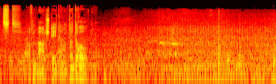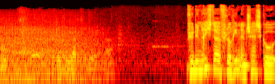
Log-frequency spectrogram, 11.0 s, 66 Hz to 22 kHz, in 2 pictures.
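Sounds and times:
vehicle engine idling: 0.0 - 8.3
street ambience: 0.0 - 10.8.

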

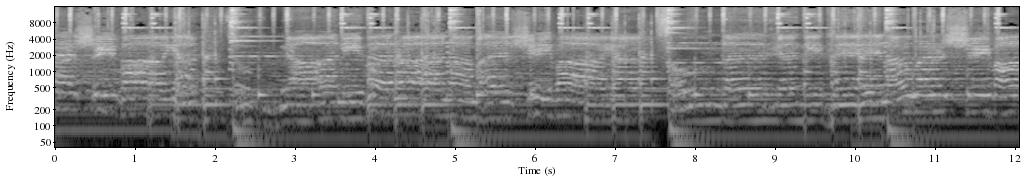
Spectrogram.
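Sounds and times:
devotional chant singing: 0.0 - 12.0
instrumental music: 0.0 - 12.0
deep low beat: 1.5 - 8.6, 9.4 - 11.2.

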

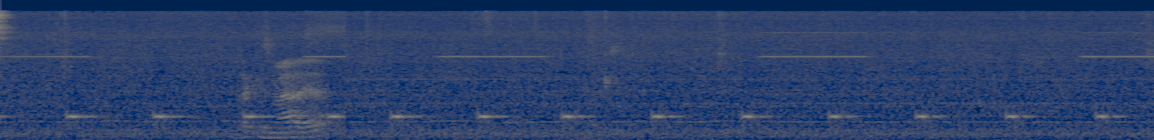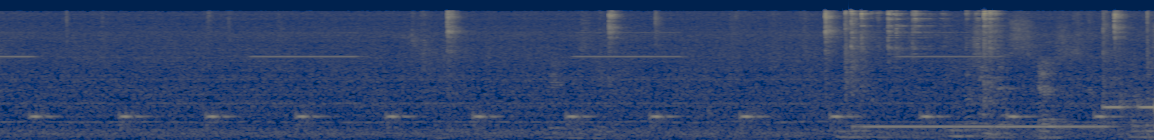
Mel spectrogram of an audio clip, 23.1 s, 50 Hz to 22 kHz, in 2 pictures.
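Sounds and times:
patient monitor beeping: 0.0 - 23.0.

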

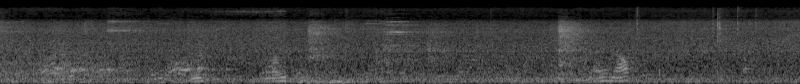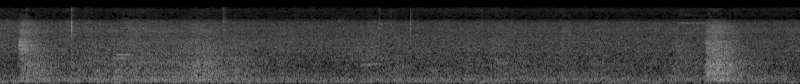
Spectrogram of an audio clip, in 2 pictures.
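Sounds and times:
workshop machinery hissing: 0.0 - 16.0.

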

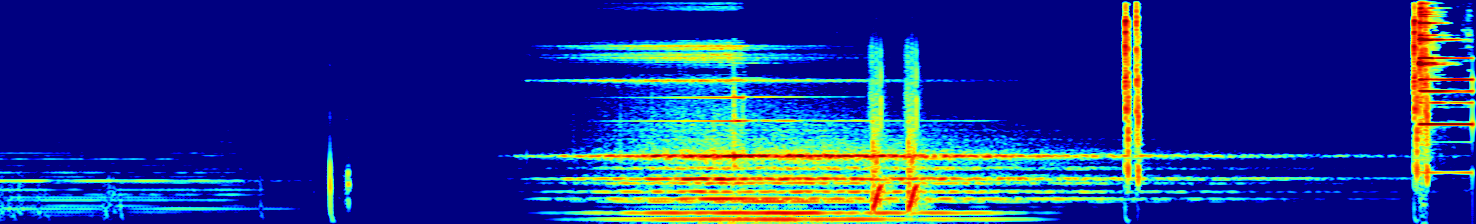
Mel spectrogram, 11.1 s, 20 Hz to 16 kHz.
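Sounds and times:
notification bell ding: 10.6 - 11.0
ringing chime: 10.6 - 11.0.

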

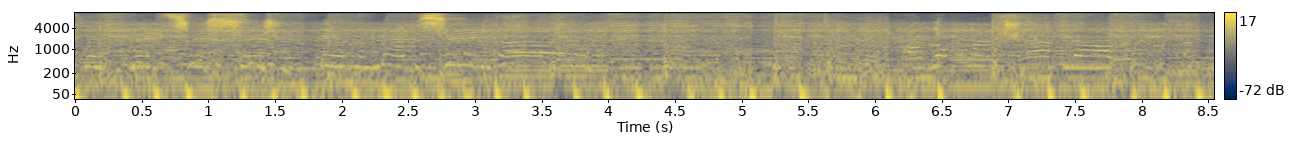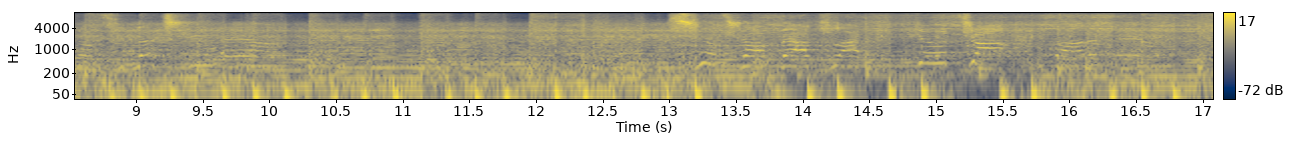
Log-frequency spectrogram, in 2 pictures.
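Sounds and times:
lead vocal singing: 0.0 - 4.3, 6.2 - 10.2, 13.0 - 17.0
live rock band playing: 0.0 - 17.0.

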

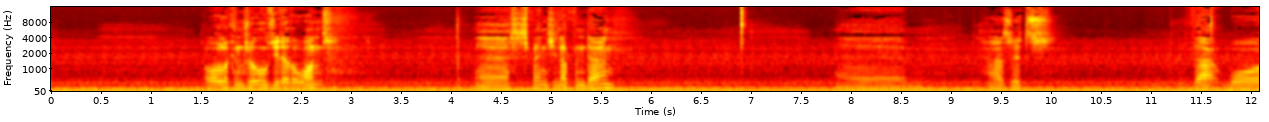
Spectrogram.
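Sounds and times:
diesel engine idling: 0.0 - 12.0
rocker switch click: 6.8 - 7.0.

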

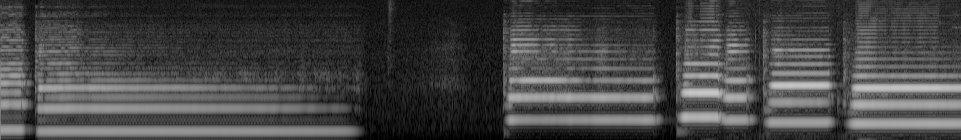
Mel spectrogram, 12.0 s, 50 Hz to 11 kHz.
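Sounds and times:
clarinet holding long note: 0.0 - 4.6, 6.3 - 12.0.

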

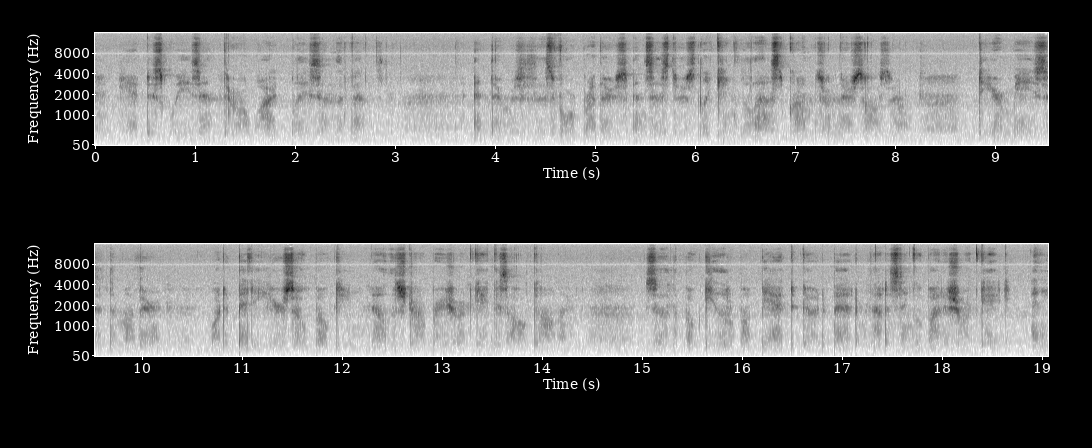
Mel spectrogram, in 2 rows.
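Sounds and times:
man whispering: 0.0 - 3.1, 3.7 - 8.2, 8.8 - 14.4, 15.0 - 19.0.

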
